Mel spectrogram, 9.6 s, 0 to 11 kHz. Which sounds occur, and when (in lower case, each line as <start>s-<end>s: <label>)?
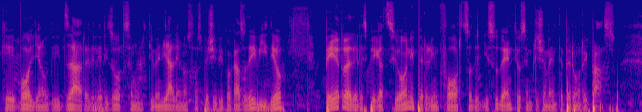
0.0s-0.6s: female speech
0.0s-4.3s: man speaking
0.0s-9.6s: background noise
1.7s-4.8s: female speech
4.3s-4.7s: breathing
4.8s-9.3s: man speaking
6.5s-9.2s: female speech
9.3s-9.6s: breathing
